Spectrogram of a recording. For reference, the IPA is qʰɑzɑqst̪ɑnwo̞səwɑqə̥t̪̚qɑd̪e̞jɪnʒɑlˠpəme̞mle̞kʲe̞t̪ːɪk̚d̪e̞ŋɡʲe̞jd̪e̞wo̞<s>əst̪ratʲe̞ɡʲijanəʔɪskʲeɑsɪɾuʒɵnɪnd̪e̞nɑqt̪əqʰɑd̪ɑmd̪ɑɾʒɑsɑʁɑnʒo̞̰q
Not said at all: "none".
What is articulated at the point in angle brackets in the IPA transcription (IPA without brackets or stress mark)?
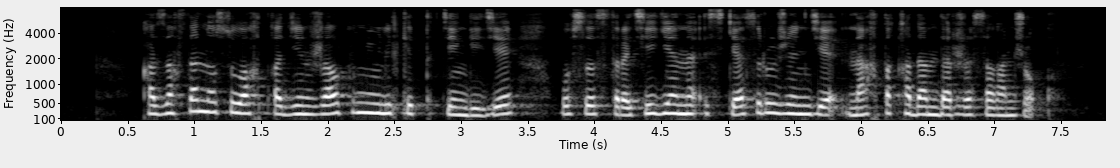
s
